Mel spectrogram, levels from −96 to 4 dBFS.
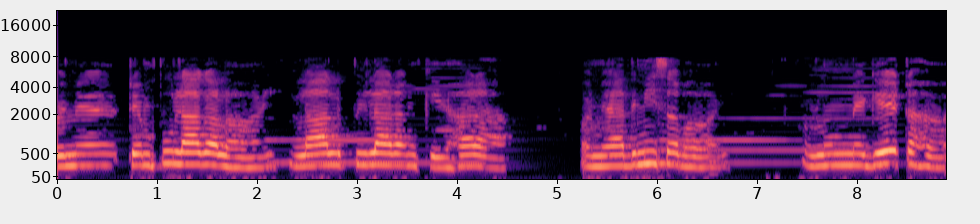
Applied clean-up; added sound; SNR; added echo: classical method spectral subtraction.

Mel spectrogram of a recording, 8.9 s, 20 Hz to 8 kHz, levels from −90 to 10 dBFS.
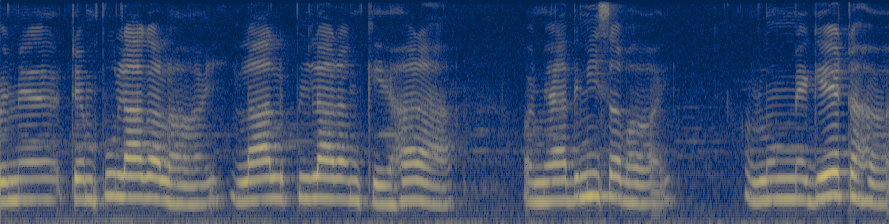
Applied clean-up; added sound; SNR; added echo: none; none; none; none.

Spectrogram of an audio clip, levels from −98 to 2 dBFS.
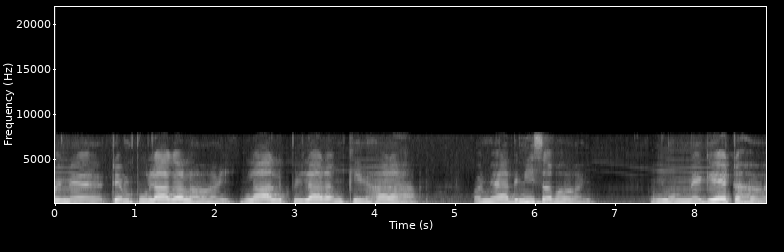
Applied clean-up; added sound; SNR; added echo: neural separator model SepFormer DNS4.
